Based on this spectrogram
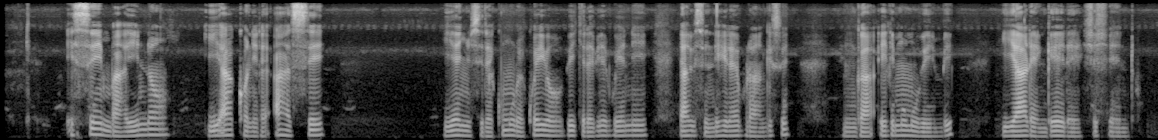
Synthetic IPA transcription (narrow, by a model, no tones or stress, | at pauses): isiːmbaino̞ | jakʰo̞niɾe̞̰ʔasi | jeɲusiɾe̞kumuɾwe̞kwe̞ːjo̞βiːciɾe̞βje̞ːβweːnijaβisiːndihiɾe̞βuɾaːŋɡisi | ŋɡailimumuβiːmbi | jale̞ːŋɡe̞ɾe̞ʃiʃiːntu̥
